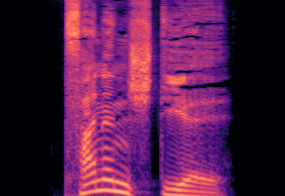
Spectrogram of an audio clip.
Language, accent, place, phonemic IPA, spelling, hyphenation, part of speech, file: German, Germany, Berlin, /ˈ(p)fanənˌʃtiːl/, Pfannenstiel, Pfan‧nen‧stiel, noun / proper noun, De-Pfannenstiel.ogg
- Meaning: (noun) panhandle; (proper noun) 1. a hamlet in the Bavarian municipality of Thierstein 2. a mountain near Lake Zürich in Switzerland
